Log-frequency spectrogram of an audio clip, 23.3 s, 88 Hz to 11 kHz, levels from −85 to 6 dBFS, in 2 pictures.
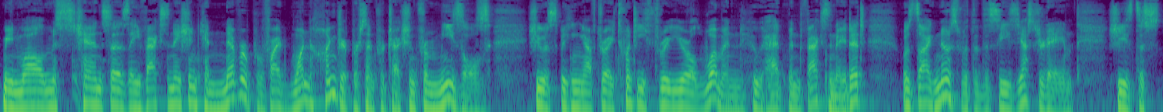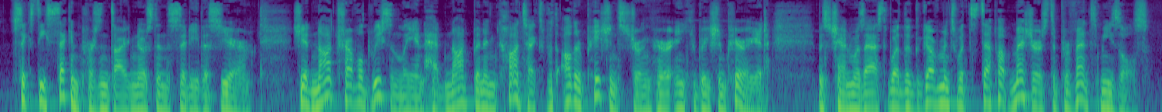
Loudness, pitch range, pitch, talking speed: -22 LUFS, 95-130 Hz, 110 Hz, 185 wpm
